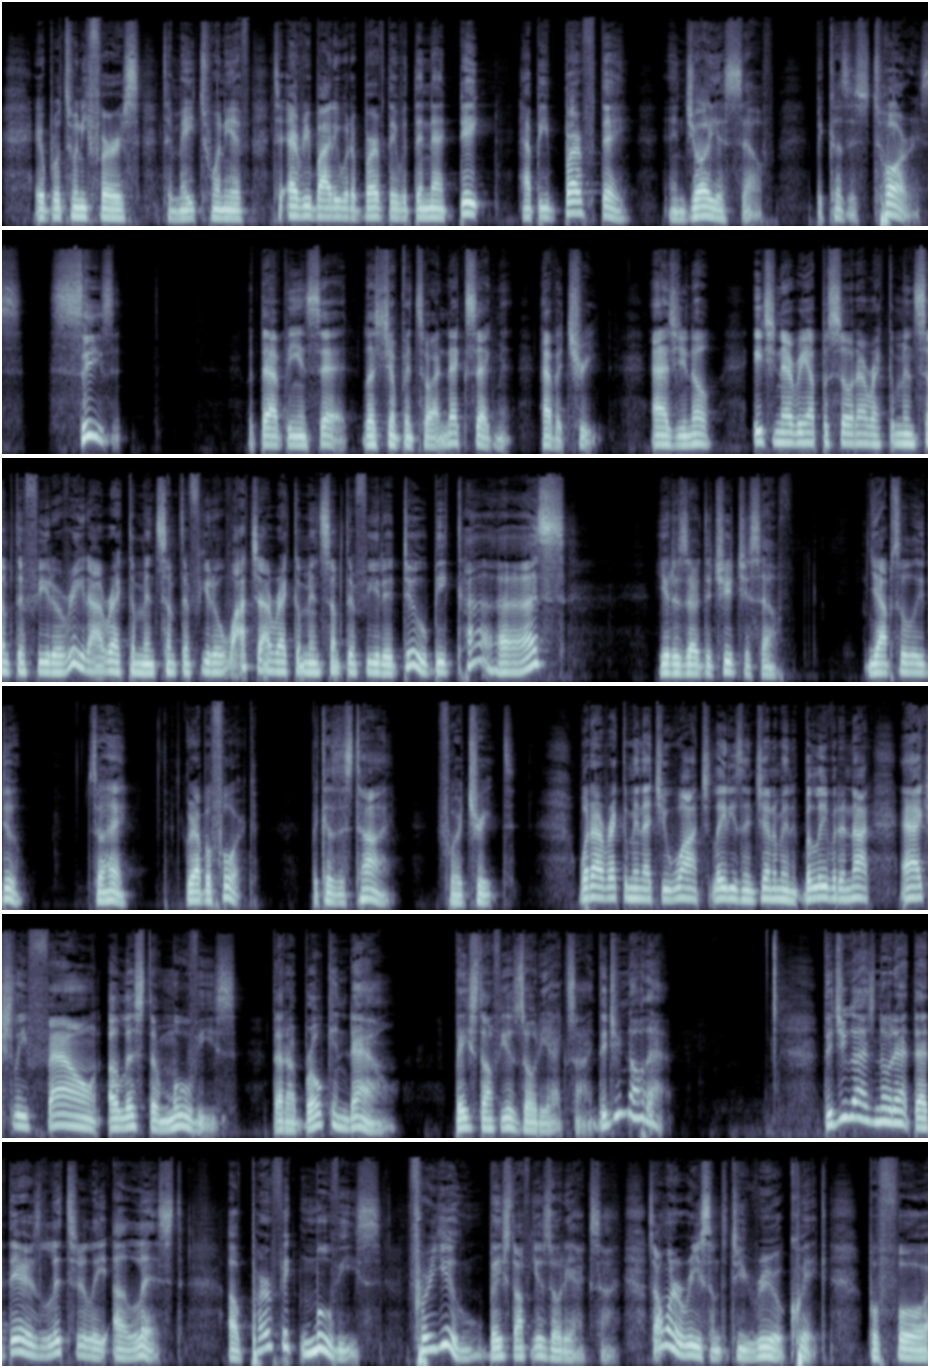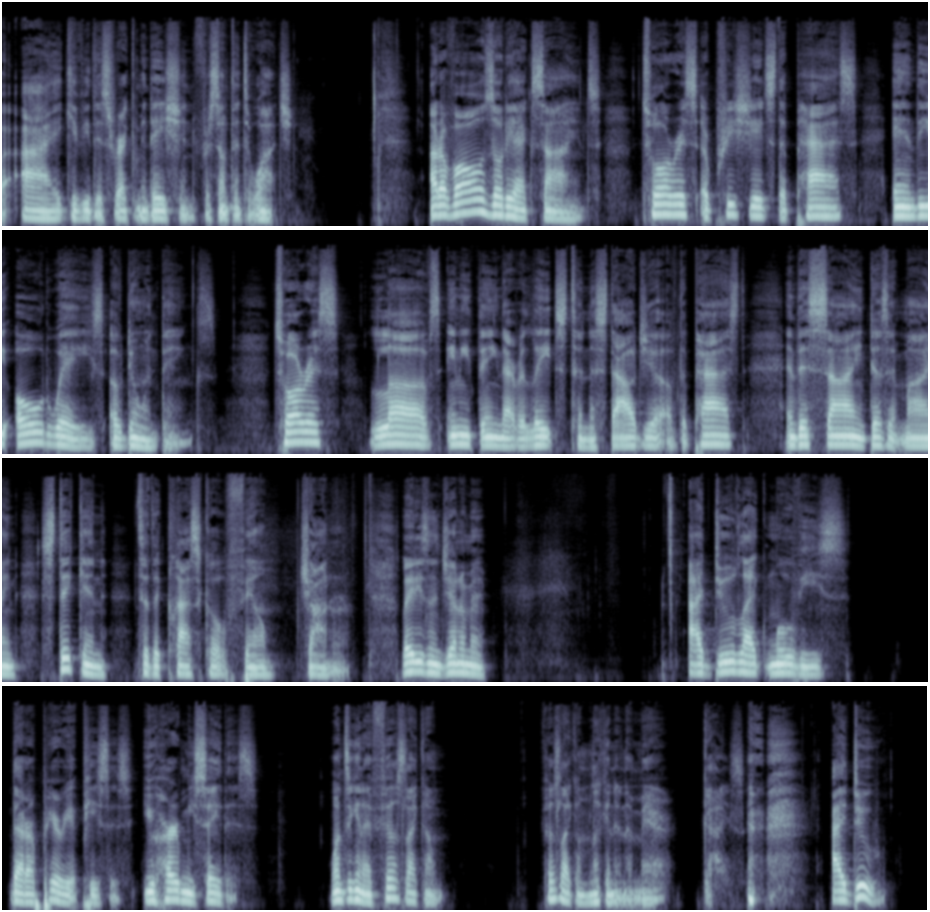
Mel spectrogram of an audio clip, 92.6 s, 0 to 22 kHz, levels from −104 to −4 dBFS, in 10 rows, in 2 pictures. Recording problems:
none

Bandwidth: 17 kHz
